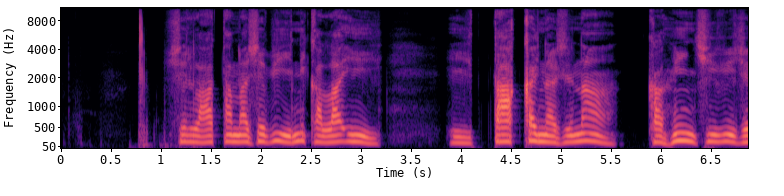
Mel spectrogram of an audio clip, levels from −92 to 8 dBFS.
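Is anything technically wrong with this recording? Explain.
No, no technical faults here.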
